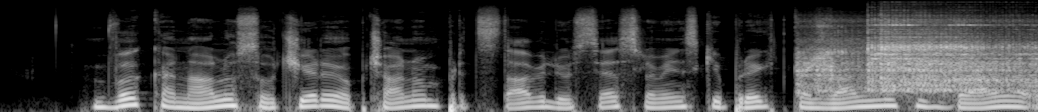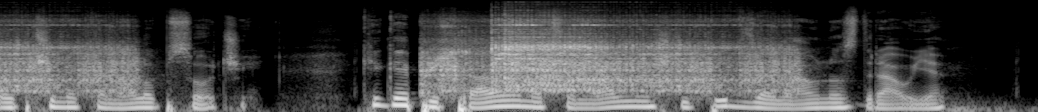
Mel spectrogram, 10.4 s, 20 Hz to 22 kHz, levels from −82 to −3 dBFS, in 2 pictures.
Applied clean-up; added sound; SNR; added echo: none; Tools; 1 dB; none.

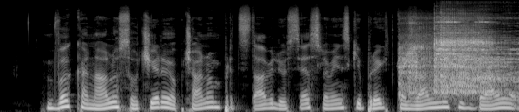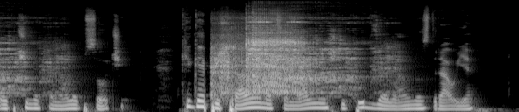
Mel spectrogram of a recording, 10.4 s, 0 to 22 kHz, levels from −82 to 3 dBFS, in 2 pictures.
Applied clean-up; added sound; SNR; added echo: classical method log-MMSE.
